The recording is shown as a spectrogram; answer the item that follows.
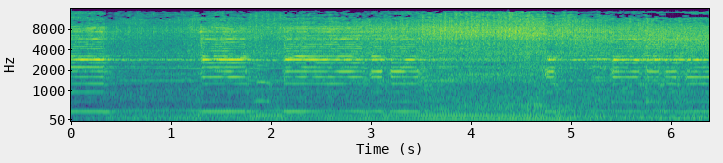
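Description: Old cars driving past slowly in a procession, their horns tooting in short and held blasts, with one car's engine swelling as it passes in the middle.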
